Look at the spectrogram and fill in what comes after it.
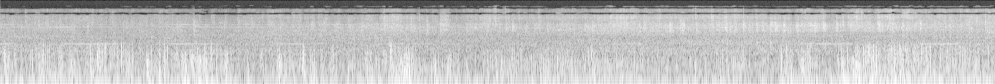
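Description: Freight train of tank cars rolling past, a steady low rumble of steel wheels on rail, with wind buffeting the microphone.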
